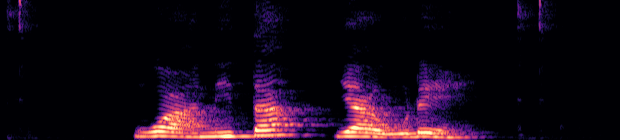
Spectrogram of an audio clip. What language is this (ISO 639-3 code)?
var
